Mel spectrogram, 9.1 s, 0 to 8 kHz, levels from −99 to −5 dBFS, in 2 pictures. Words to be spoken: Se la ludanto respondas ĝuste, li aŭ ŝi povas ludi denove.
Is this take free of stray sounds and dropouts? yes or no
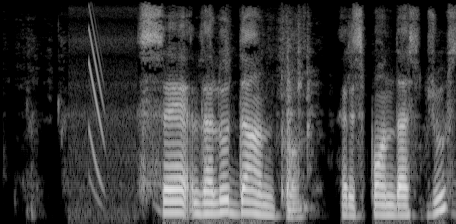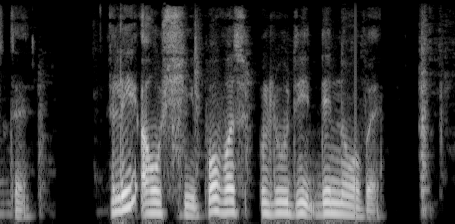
no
